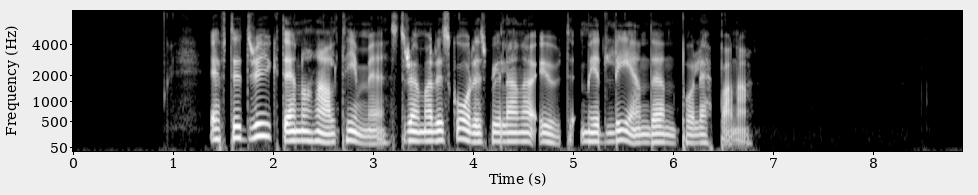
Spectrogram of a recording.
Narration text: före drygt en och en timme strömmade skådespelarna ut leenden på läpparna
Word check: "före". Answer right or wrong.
wrong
